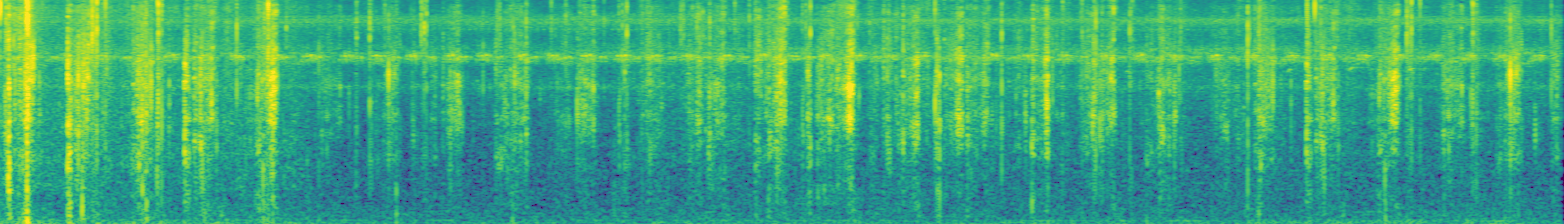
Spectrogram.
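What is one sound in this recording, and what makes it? Footsteps crunch on a forest path.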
